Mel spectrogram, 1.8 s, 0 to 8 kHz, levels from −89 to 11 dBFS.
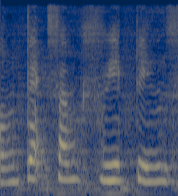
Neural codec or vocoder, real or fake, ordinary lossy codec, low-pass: codec, 24 kHz, 1 kbps, SNAC; fake; none; 7.2 kHz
